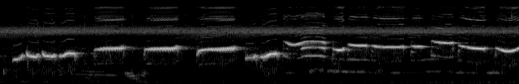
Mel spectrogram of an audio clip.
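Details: Forest-dwelling Chinese hwamei singing strongly, with long even whistles at first, then quicker, higher, wavering phrases, while a thin constant hum runs behind.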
